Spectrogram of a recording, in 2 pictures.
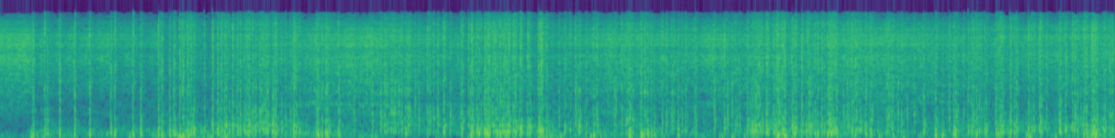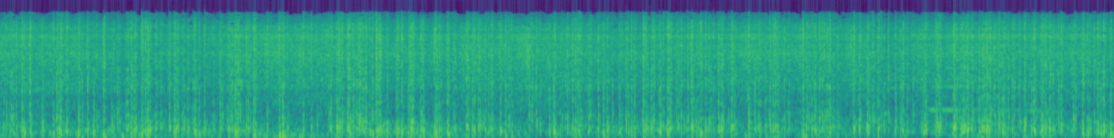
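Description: Large fireworks display: a dense, unbroken barrage of rapid, overlapping bangs from many shells and rockets bursting at once.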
